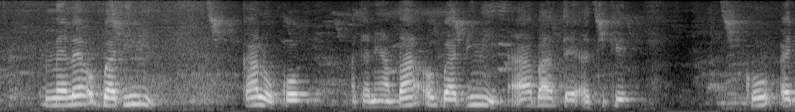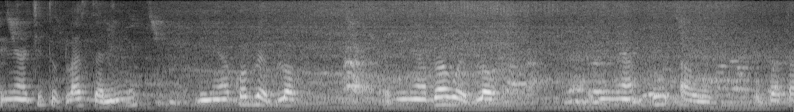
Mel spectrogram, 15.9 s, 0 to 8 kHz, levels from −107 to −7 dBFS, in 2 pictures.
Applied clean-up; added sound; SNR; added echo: none; none; none; none.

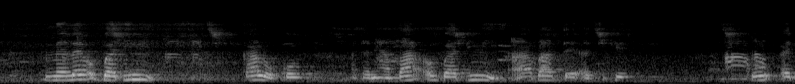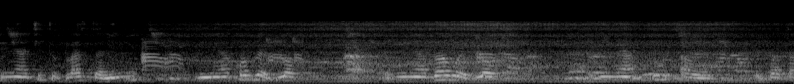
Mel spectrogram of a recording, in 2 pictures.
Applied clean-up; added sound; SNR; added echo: none; Fowl; 17 dB; reverberation time 1.1 s.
